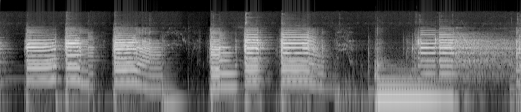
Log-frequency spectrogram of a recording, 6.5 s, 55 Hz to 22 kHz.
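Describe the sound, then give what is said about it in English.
A Mercury 7 reverb pedal colors a series of bold, distorted electric guitar notes, each ringing briefly before the next, ending in a long, washy sustained swell. No voices. “The Mercury 7 is a it's a pretty versatile reverb-y thing.”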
